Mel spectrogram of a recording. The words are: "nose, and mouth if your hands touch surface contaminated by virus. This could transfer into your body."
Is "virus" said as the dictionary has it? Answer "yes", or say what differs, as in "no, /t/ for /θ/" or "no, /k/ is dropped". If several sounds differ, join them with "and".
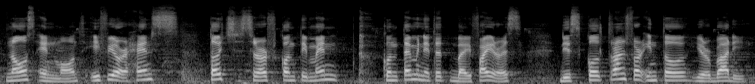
no, /f/ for /v/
